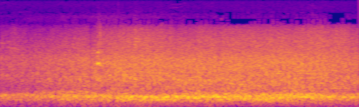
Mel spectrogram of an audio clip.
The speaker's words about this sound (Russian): Что такое? Не пойму. Ветер усиливается. Подожду ребят дома. По-моему, ураган надвигается.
